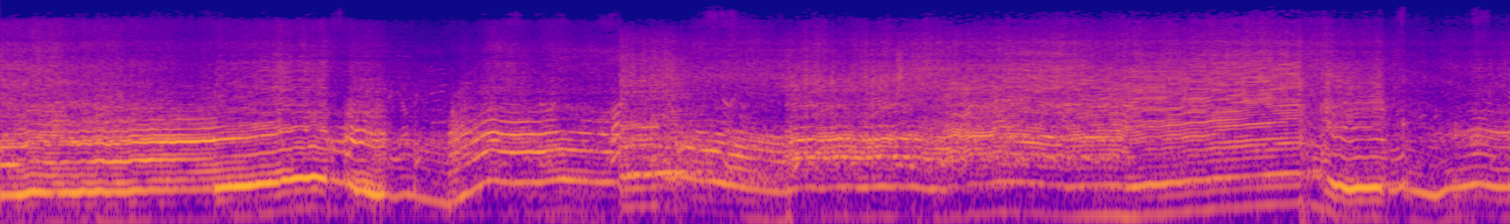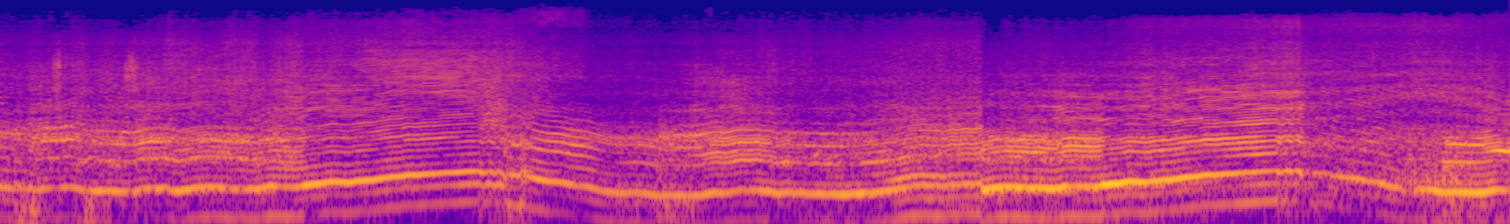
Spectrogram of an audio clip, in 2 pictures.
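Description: Fiat Seicento hillclimb race car's engine revving hard, its pitch climbing through each gear and dropping sharply at every shift or lift for a corner, over and over across several passes.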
